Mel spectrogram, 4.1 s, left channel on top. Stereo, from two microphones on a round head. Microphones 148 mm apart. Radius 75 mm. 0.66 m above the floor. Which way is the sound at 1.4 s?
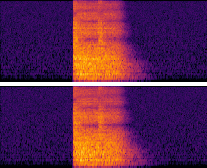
15° right (ahead or behind).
